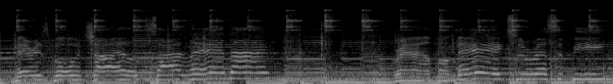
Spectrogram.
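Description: Small band playing a country-rock Christmas song live: a man singing over acoustic guitar, electric upright bass and drums with a steady beat.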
